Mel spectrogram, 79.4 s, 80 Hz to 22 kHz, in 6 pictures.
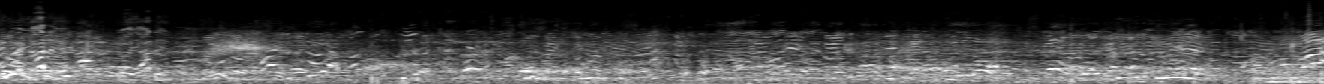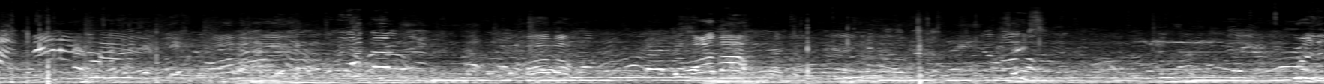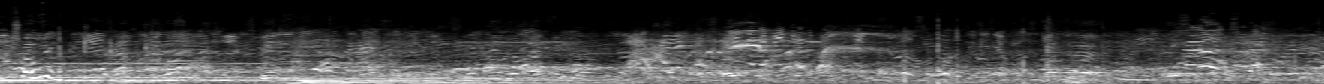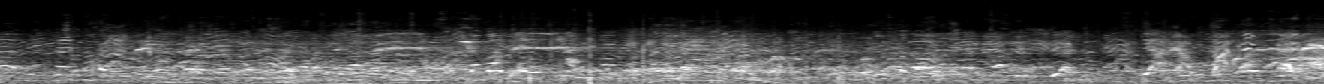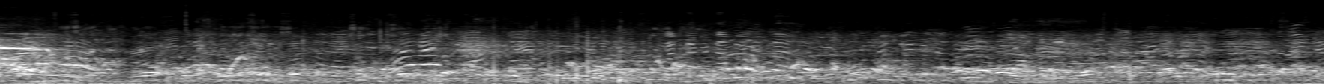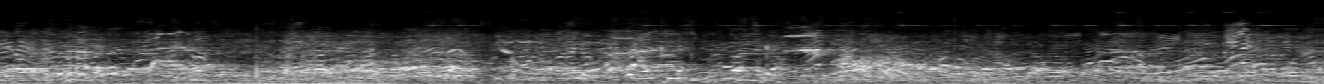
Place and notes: Teenagers being teenagers. Sometimes playing the tuning fork sculptures, which are a sound installation in the big square.
29 September 2022, 19:07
